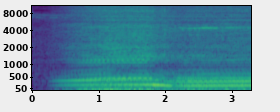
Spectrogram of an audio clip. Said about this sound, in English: this is just one of those few bikes that sounds amazing from the factory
